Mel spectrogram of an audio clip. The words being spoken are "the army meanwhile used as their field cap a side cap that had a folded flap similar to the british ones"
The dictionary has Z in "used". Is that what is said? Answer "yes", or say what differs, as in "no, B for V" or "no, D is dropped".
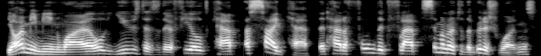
yes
